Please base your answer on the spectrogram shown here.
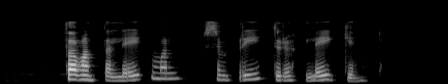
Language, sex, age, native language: Icelandic, female, 40-49, Icelandic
